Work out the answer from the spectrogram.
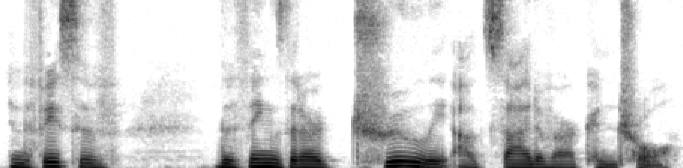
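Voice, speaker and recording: A woman leading a guided meditation in a soft, soothing, unhurried way, leaving long pauses between short phrases. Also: sits low, dry recording, studio quality. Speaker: meditation guide and somatic coach.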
